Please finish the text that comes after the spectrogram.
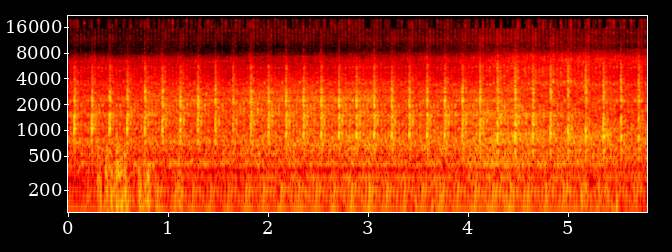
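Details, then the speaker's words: Mercedes W210 2.7 CDI diesel at idle, warming normally: sharp, even knock about twice a second persisting after replacing hydraulic lifters and injectors; cause unknown. Engine knock at idle. "здрасте подскажите меня mersedes w210 двигатель 2 и 7 cd и что-то стучит уже поменял гидрокомпенсаторы форсунки но стук так и не прошёл"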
